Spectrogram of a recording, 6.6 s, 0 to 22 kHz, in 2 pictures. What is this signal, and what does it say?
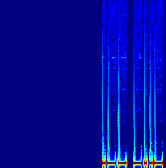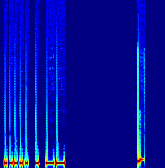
Morse code, heard as a keyed tone, about 20 wpm, 700 Hz. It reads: WX5EM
